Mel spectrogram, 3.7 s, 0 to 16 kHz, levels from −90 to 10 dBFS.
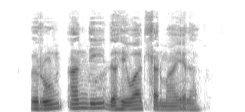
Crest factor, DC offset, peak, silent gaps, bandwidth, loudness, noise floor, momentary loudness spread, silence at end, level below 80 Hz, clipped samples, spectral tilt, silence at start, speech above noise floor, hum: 18 dB; under 0.1%; -10 dBFS; none; 11.5 kHz; -26 LUFS; -86 dBFS; 9 LU; 0.7 s; -60 dBFS; under 0.1%; -6.5 dB/octave; 0.45 s; 61 dB; none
